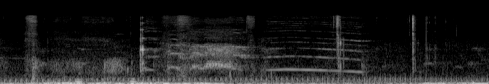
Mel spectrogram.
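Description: A rooster crowing once, ending on a long held note that falls slightly in pitch, about three seconds in. Sharp clicks of chopsticks against ceramic bowls are scattered through it.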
